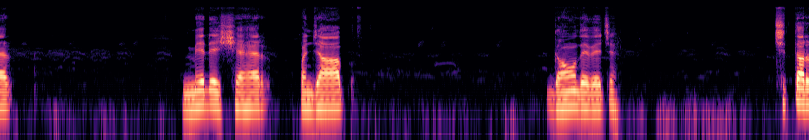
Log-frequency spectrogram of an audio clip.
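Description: A peacock gives loud, wailing calls, several times.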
